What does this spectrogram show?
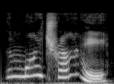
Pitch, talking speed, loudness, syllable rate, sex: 315 Hz, 155 wpm, -14 LUFS, 5.0 syllables/s, female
